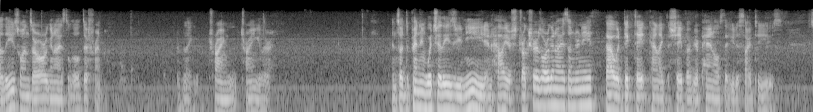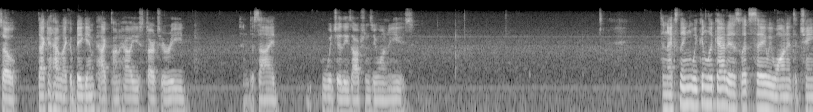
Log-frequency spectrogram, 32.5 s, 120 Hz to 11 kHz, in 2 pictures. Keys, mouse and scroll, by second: 0.7 right click, 3.1-4.2 scroll up 1, 4.6-5.2 scroll down 1, 5.2 right click, 7.6-9.6 scroll down 2, 25.4 right click, 26.7-27.4 scroll down 2, 27.4-28.5 scroll down 3, 28.5-29.3 scroll up 3, 29.3 right click, 30.8-32.5 scroll down 2.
